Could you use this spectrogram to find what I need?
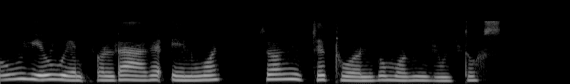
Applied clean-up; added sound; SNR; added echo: neural mask model DeepFilterNet 3.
